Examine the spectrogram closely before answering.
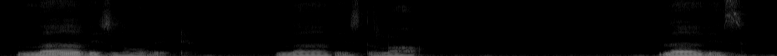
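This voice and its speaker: With long, frequent pauses, a woman speaks very slowly in a dark, mellow tone at a very deep, low pitch, her intonation monotone and flat. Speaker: spiritual channeler and tarot reader. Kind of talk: spiritual channeling monologue. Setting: at home. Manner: halting; soft-spoken.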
